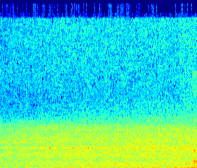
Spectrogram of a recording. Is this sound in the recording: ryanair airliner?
yes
